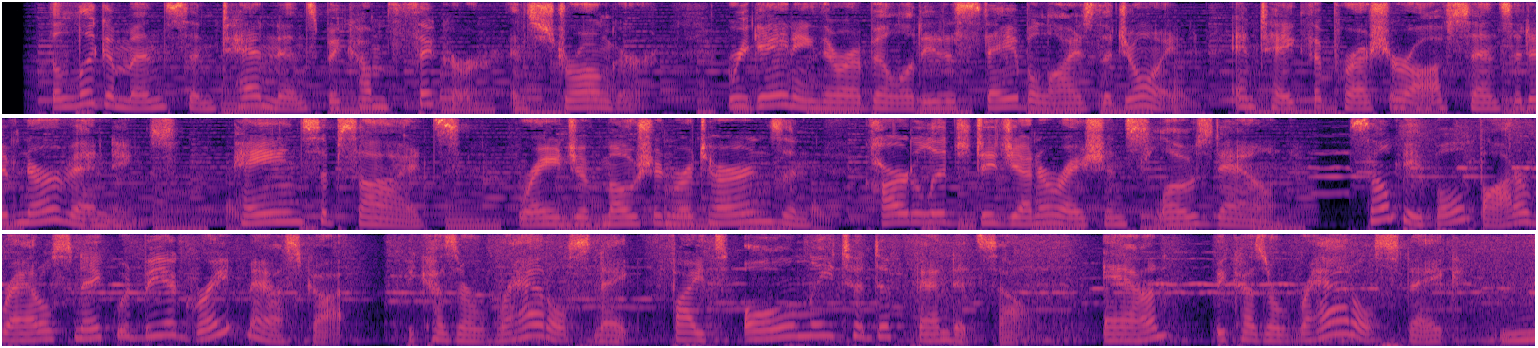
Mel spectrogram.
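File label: American narration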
